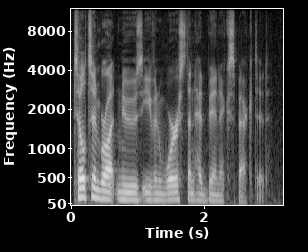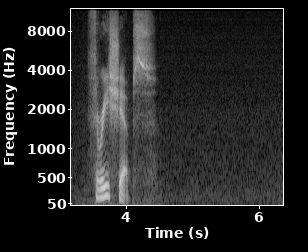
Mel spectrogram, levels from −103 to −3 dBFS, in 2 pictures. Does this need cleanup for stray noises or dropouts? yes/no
no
